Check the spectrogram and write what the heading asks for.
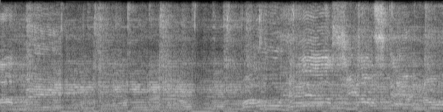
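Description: Live rock and roll band playing: electric guitars, upright double bass and drums, with singing.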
